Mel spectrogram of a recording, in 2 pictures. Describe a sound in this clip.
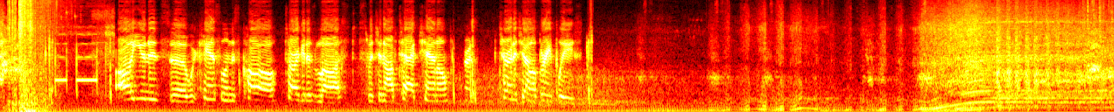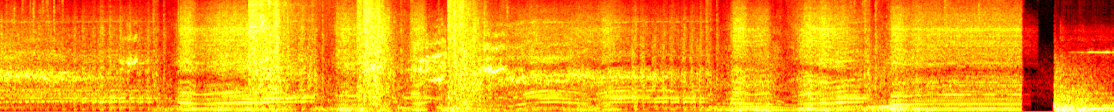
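A car engine revs and roars loudly.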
